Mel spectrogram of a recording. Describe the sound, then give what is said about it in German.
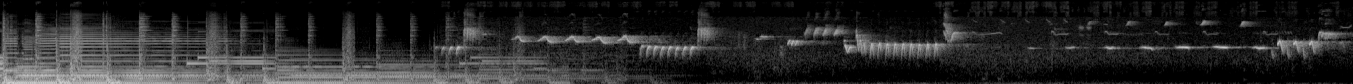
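After a loud, sustained tonal passage fades out, birds chirp and twitter in quick, bright bursts, clear, filling the last half with overlapping calls; no wind or leaf rustle stands out. “Idyllisch, oder? Vogelgezwitscher, das Rascheln der Blätter im Wind und der Geruch von Blumen.”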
